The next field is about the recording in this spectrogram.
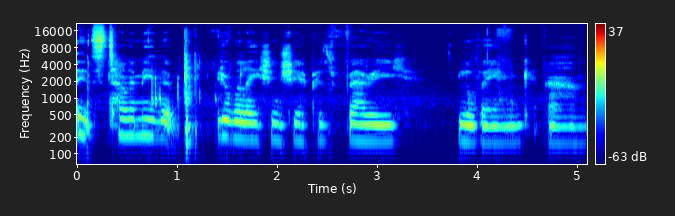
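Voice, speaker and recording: Whispering, a woman speaks at a very slow pace. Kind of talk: ASMR tarot reading. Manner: whispered, soothing.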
